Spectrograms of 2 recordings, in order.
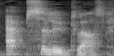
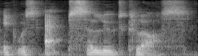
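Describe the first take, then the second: First: Said in the usual way. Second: "absolute" drawn out and weighted, slowly; slow emphatic praise. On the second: Real, not acted. Fan praising Gary's gig, slow and emphatic. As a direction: lean on "absolute" and let it linger.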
